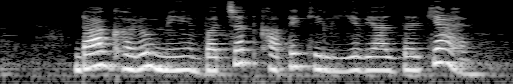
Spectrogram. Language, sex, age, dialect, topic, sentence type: Hindi, female, 25-30, Marwari Dhudhari, banking, question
